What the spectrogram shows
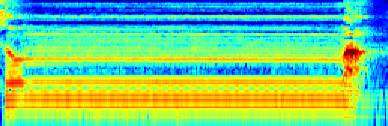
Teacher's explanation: میم کے مخرج ہے ہونٹ، ہونٹوں سے ادا ہوتی ہے، ہونٹ آپس میں ملتے ہیں تو میم، میم جب ادائیگی ایسے ثم، سختی سے ہونٹ بند ہوں گے، جب ہونٹ جدا ہوں گے تو بس میم ادا ہو گئی ہے، باقی اس کی آواز کو جاری نہیں رکھنا، کیونکہ جاری اگر رکھا گیا تو پھر الف مدہ پیدا ہوتا ہے، لمبا نہیں کرنا۔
